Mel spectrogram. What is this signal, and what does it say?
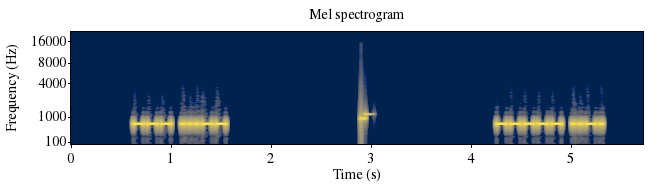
Morse code, heard as a keyed tone, about 36 wpm, 700 Hz. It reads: O3 0F
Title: Single-Letter Single-Number 35wpm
